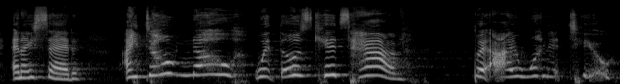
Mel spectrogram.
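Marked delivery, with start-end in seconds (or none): 1.2-6.1 high, slow, drawn-out mock wail; high, crying-voice imitation; retold tearful plea. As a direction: imitate a child blurting through tears. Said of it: "I burst into tears".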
